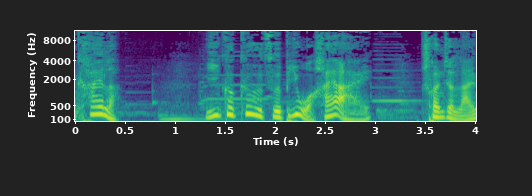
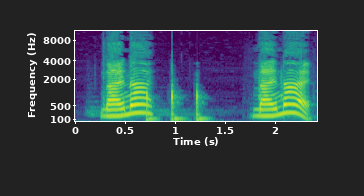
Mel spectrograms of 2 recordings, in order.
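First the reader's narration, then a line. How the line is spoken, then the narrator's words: Loud calling. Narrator (Chinese): 我高声的喊道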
